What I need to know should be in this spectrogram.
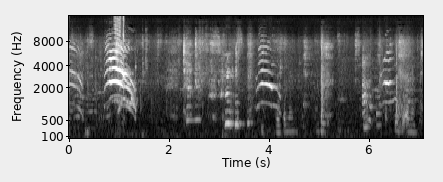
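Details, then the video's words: Kitten calling for its mother: one loud, rising-then-falling high mew near the start, followed by several shorter, fainter mews and soft indoor noises. "The sound of a baby cat calling its mother"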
